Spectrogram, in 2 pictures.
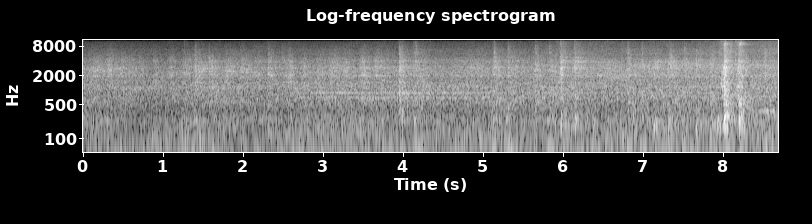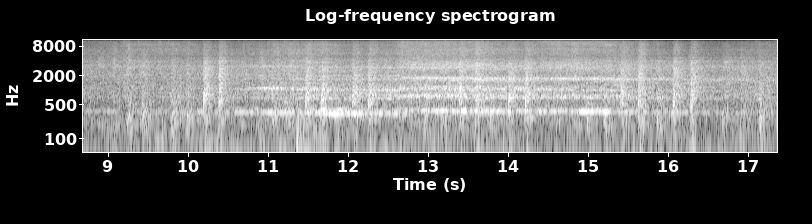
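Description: A 15-car Ueno-Tokyo Line electric train arriving at a station platform: its rumble grows steadily as it approaches, then its wheels clack over rail joints from about eight seconds in, and a steady high whine sets in from about eleven seconds as the cars run past.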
